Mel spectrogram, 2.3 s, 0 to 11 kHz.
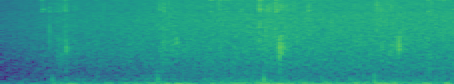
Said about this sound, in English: I've been finding a little exercise and a little peace walking the trails of Clark Reservation here in Jamesville, within a 15-minute drive of downtown Syracuse.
